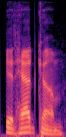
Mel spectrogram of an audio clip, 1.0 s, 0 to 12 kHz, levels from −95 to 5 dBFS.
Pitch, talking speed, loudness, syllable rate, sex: 100 Hz, 180 wpm, -17 LUFS, 3.7 syllables/s, male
